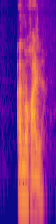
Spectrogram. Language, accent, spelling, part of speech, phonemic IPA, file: French, France, amoral, adjective, /a.mɔ.ʁal/, LL-Q150 (fra)-amoral.wav
- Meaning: amoral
